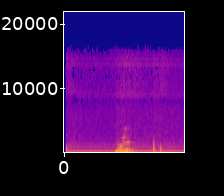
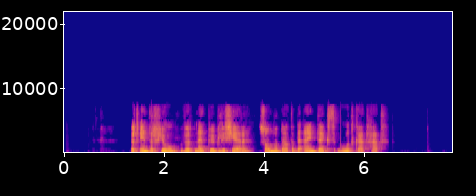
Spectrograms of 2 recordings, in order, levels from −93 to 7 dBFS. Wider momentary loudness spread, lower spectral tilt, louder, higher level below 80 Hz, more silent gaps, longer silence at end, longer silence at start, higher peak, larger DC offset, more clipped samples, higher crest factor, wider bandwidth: first, 20 LU vs 9 LU; first, -8 dB/octave vs -5.5 dB/octave; second, -24 LUFS vs -20 LUFS; first, -48 dBFS vs -60 dBFS; neither; second, 0 s vs 1.35 s; second, 0.05 s vs 1.35 s; second, -6 dBFS vs -2 dBFS; neither; neither; about the same, 20 dB vs 20 dB; first, 16.5 kHz vs 7.6 kHz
